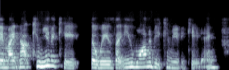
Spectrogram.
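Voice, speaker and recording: A woman speaks at a medium pitch with a slight Minnesota accent. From Minnesota, US. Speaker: engineer on a women in STEM panel. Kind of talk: panel discussion. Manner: halting, many fillers.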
